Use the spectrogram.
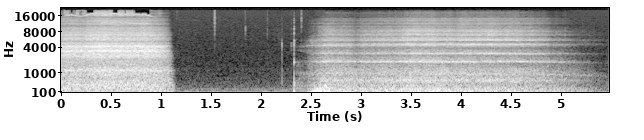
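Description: A deep, slow breath taken in and let out near the microphone, a broad airy rush that stops for a moment of near silence and then returns as a long exhale, no talking.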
